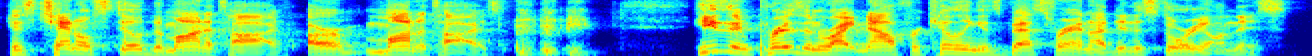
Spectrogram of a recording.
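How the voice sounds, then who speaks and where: A man's voice: fairly high pitch, sing-song, normal speed, fairly bright tone. A young man giving a heated commentary rant on a livestream, repeating himself and restarting as he gets worked up. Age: young adult. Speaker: YouTube commentator.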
